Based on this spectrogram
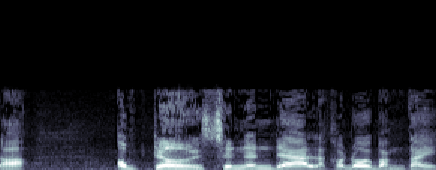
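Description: Crowd noise sits behind a man whose voice comes through dry with no echo. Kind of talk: scripted comedy dialogue. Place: street.

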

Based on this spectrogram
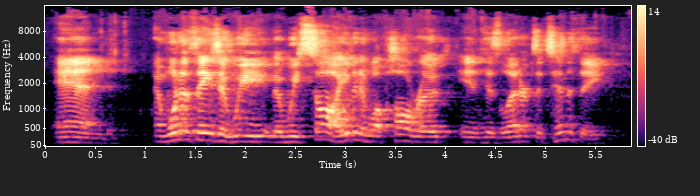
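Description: A man speaks at a moderate pace with a fairly bright tone and ordinary pitch variation. Strong room echo surrounds his voice.

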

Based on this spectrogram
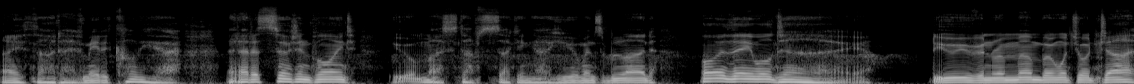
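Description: Putting on a character voice, a man speaks fairly slowly at a fairly low pitch. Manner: scolding, exasperated.

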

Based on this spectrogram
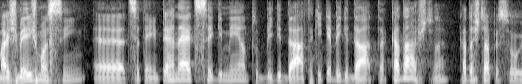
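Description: The background stays quiet. A man's pitch moves with ordinary variation. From Rio de Janeiro, Brazil. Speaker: political marketing lecturer. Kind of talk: lecture. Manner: casual, animated. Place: hall. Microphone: handheld.

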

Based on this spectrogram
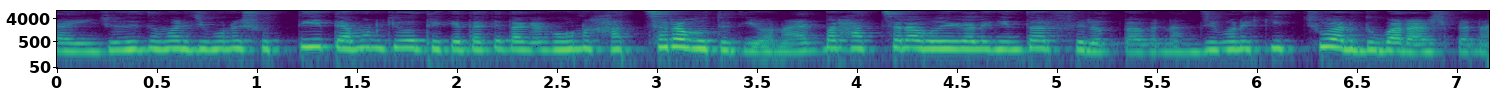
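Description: Fairly even intonation from a woman with a high-pitched voice. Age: 20s. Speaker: content creator. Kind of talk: personal vlog monologue. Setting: at home late at night.

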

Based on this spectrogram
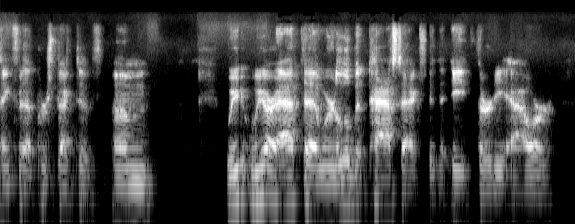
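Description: The voice has vocal fry and a moderate pace. The background is quiet. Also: man. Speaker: lab associate director; host of an online talk series. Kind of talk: seminar introduction. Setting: video call. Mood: warm, grateful. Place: home room. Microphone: webcam.

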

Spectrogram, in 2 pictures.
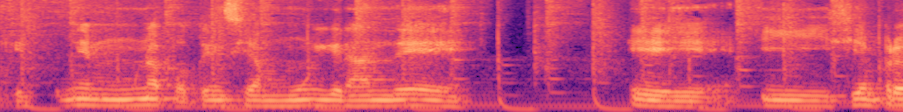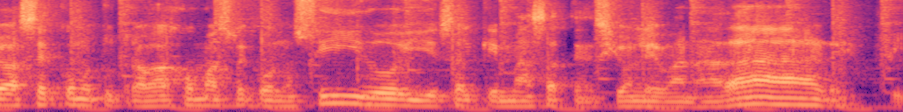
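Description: Faint music plays in the background as a man speaks at a fairly slow pace, his fairly low pitch held in fairly even intonation. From Venezuela. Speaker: voice actor. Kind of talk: interview answer. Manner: casual, conversational. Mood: relaxed, reflective. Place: home room. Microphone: video call.

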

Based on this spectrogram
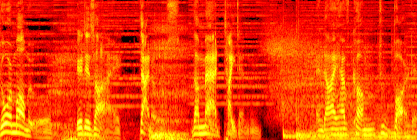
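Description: The speech moves at a very slow pace while clear music plays in the background. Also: man. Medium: audio drama. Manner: menacing, imperious.

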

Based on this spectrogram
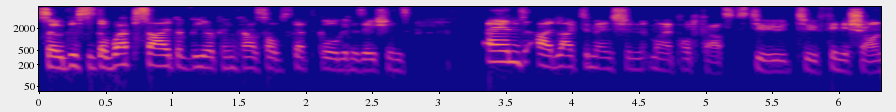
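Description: A man's fairly high voice at a very fast pace, with ordinary pitch variation and a dry sound with no echo. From Hungary. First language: Hungarian. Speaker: skeptic movement speaker; speaker. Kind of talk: conference talk; lecture. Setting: video call. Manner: halting. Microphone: video call.

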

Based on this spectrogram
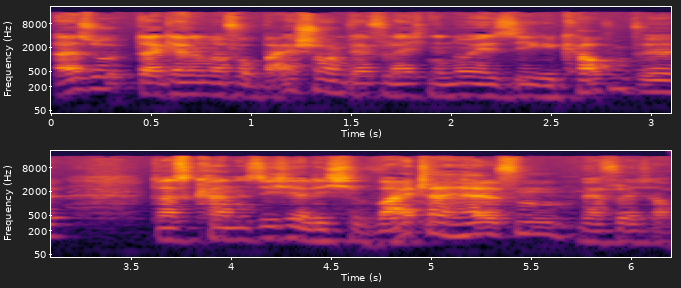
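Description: A man talks at a fairly quick pace with ordinary pitch variation, and audible room echo is present. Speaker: woodcarving channel host. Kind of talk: casual vlog chat. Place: home room.

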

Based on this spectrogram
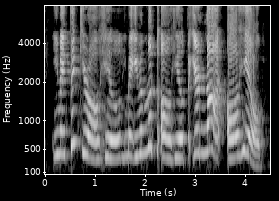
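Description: This female-sounding cartoonish character voice is pitched extremely high and moves at a moderate pace. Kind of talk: anime character demo reel. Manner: pleading, worried.

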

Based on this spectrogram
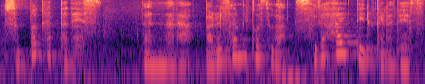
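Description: Whispering and soft-spoken, a woman talks at a moderate pace over light background noise. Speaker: comedian and video host. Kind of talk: ASMR whispered wordplay video. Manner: whispering, soft-spoken, casual. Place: home room. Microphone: studio mic.

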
